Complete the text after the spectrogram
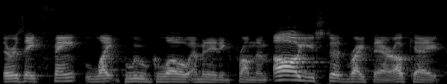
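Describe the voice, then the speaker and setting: Bright-voiced man running a tabletop game. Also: mid-range voice. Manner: halting, with many restarts when explaining rules. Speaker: game master.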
